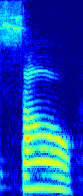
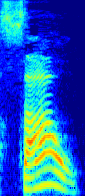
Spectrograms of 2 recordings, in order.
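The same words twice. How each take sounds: First: The word ends with a clear L sound. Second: The word ends with a U-like vowel sound. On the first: This matches how the word is written. "mas é sal" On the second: This is how people usually say it. "A gente fala sal"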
